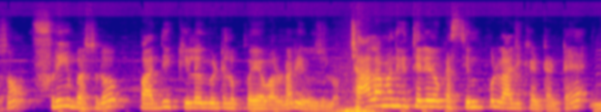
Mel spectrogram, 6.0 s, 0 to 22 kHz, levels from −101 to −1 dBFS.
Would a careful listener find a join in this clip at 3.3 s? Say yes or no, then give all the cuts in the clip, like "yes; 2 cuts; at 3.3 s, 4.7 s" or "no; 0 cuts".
yes; 1 cut; at 3.3 s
